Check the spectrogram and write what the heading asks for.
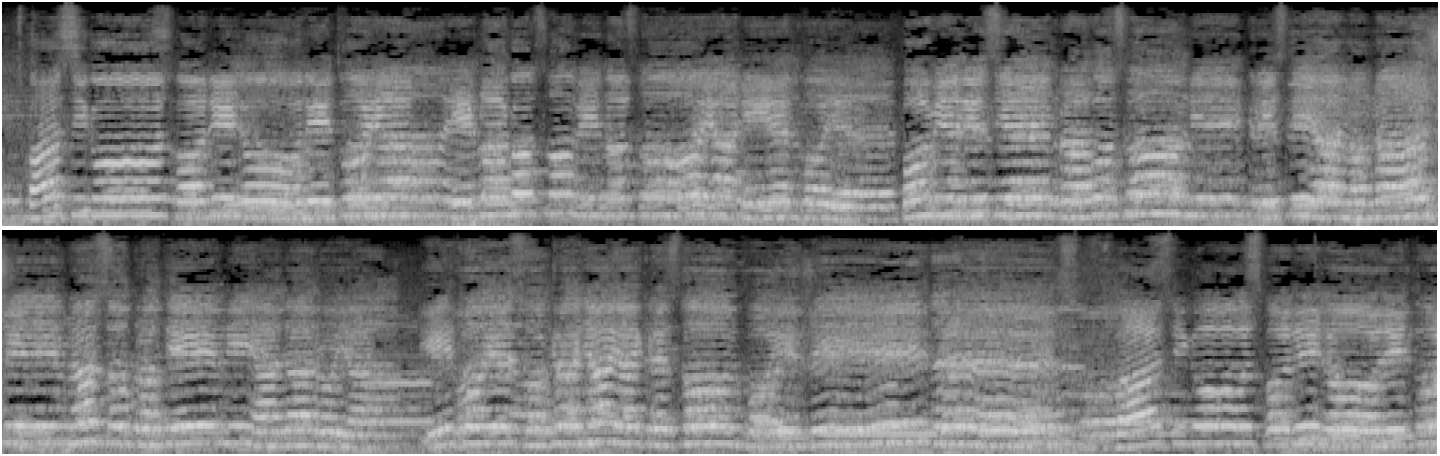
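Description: Serbian Orthodox liturgical chanting for the blessing of water: voices singing a slow melody in long, held tones.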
